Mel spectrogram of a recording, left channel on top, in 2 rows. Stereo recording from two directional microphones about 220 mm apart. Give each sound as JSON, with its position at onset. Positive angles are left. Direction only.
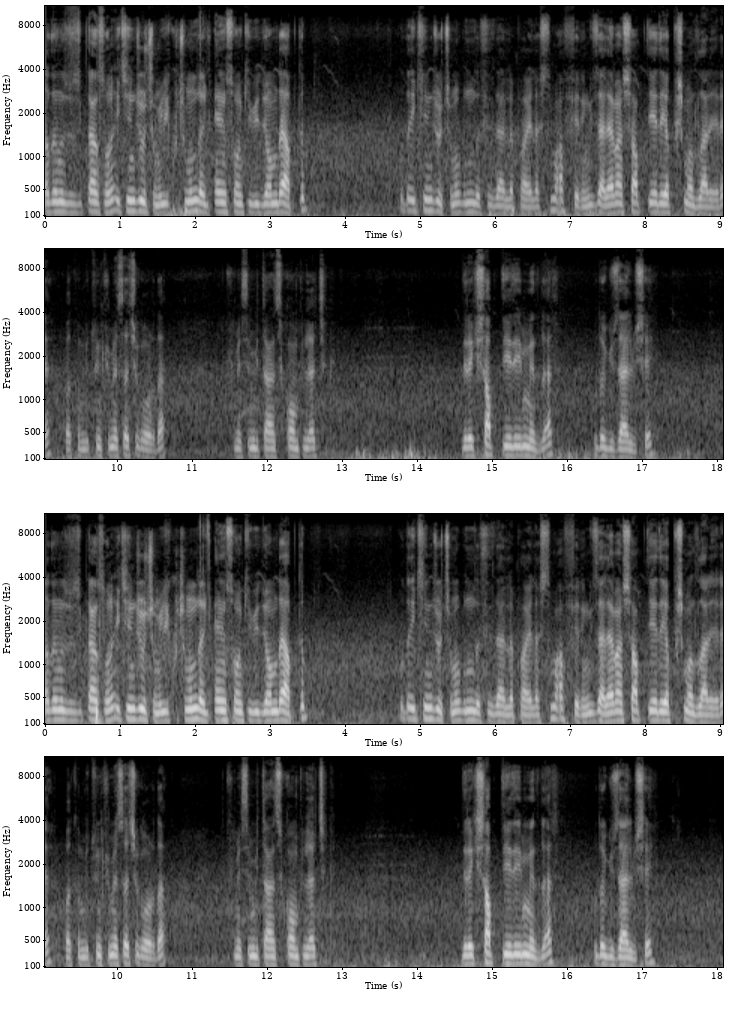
{"t": 0.0, "sound": "speech", "side_deg": 10}
{"t": 1.4, "sound": "speech", "side_deg": 0}
{"t": 4.8, "sound": "speech", "side_deg": -15}
{"t": 14.6, "sound": "speech", "side_deg": -15}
